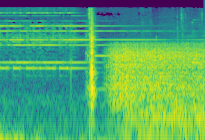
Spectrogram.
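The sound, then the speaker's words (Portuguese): A telephone rings for an incoming call on a listener call-in line: one short, bright ring burst among steady electronic tones, followed by hissing line noise as the call connects. “deixa eu atender aqui a segunda ligação, vamos aproveitar.”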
